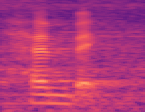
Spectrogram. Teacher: the D sound blending into the following B sound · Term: Assimilation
